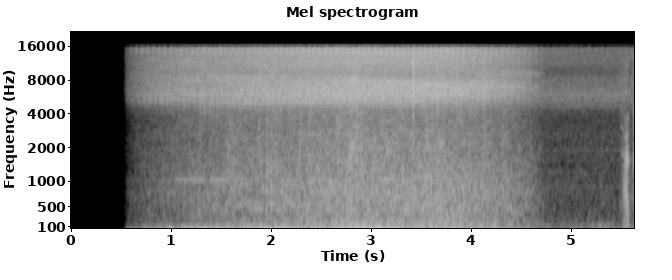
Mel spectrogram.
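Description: A cicada buzzes loudly and steadily.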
